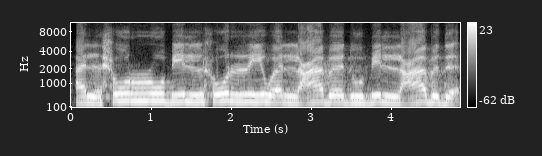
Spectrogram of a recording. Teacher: Kena bunyi qalqalah ba, kena bunyi qalqalah dal.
